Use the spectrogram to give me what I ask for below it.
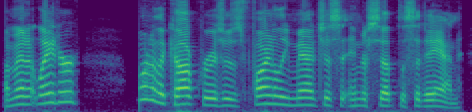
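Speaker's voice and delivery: usual speaking voice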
